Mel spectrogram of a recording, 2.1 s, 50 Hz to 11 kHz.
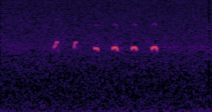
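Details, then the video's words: A nest camera in Hellgate Canyon, Missoula, Montana, picks up a female osprey calling for her lost mate, July 9, 2020. Six short whistled notes rise in loudness through a quick even series over faint background hiss. "Iris Calls Out To Her Lost Mate"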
